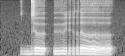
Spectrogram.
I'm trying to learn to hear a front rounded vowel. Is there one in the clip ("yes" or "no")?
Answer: yes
